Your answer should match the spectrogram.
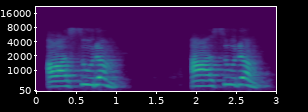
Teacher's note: र और र पे यहां पर लग गया अनुस्वार, ये अनुस्वार है आधा म, क्योंकि ये शब्द के लास्ट अक्षर पर है, इसलिए इसको पढ़ेंगे आधा म।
